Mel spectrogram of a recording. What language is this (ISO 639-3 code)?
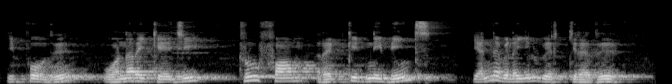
tam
